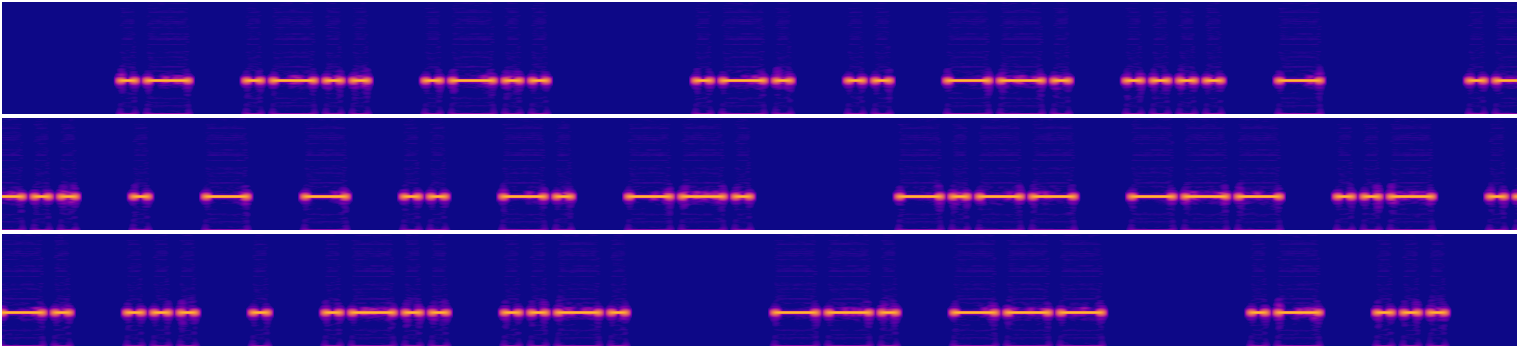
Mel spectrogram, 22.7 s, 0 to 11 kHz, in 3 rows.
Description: Morse code, heard as a keyed tone, about 18 wpm, spaced as for 15 wpm, 1000 Hz. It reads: ALL RIGHT LETTING YOURSELF GO AS
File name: qotdfiles / 15wpm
